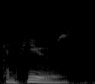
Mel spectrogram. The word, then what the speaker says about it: confuse: And there's also some words that end S-E, where it's actually a Z sound, like rise, pose, and confuse.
